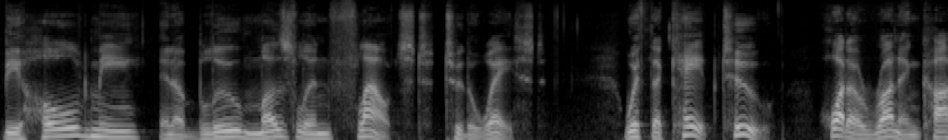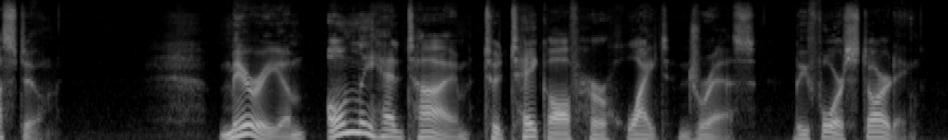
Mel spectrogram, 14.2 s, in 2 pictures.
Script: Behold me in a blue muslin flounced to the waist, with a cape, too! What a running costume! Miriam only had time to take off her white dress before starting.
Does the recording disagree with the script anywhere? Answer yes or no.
yes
